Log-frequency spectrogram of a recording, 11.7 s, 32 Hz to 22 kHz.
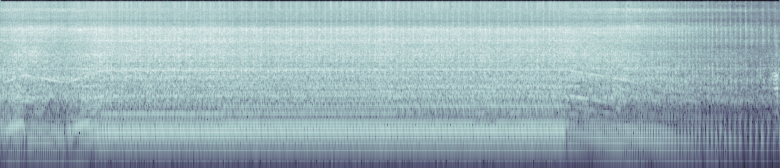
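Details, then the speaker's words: Hot Bajaj Chetak/Legend 4-stroke scooter engine, after about 7 minutes idling, revved: rough uneven knocking and stumbling misfire, though it started on one kick and ran smooth when cold. "देखा कि कैसे इंजन अजीब तरह का नॉक कर रहा है, मिसफायर कर रहा है।"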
